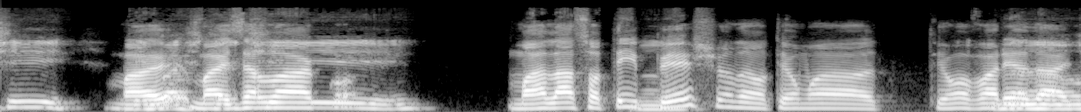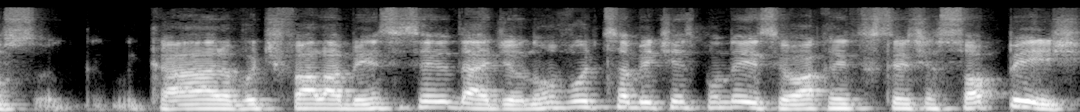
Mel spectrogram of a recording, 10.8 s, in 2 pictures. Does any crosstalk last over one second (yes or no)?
yes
